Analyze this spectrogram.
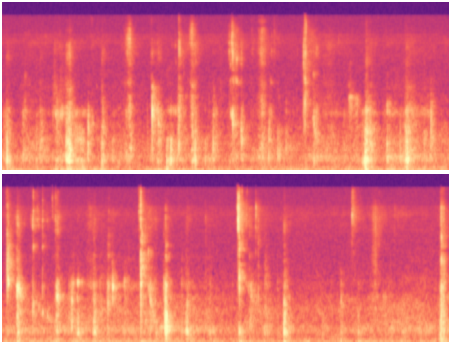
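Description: A woman chews and slurps close to a microphone.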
